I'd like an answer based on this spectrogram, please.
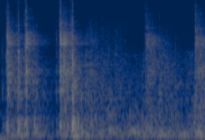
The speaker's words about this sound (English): Mrs. Lytton's typing at her desk by the light of a lamp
